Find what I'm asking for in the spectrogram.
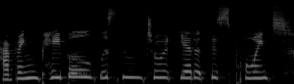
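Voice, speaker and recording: Taking a fairly slow pace, a woman is speaking. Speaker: vlogger and aspiring writer. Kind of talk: casual vlog monologue. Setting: home recording at desk. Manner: halting, with stutters.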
